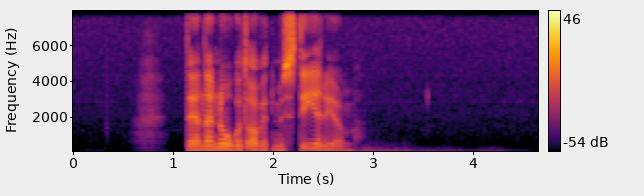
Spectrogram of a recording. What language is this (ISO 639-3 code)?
swe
